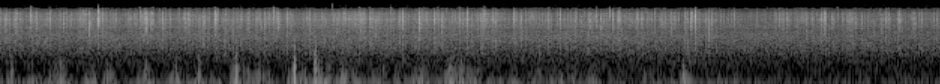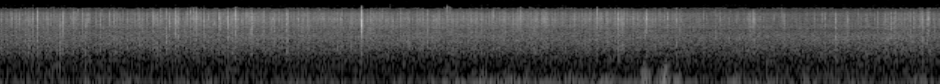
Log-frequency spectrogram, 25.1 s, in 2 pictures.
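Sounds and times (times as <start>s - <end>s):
blustery wind: 0.0s - 10.6s, 16.5s - 25.0s
rain pattering: 0.0s - 25.0s.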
